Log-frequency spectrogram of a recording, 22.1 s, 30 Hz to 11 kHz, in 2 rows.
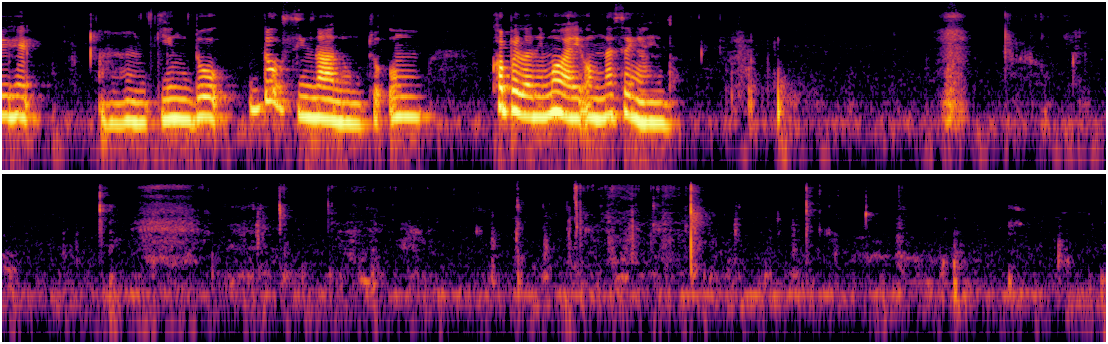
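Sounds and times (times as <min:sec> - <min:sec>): faint chewing and biting: 0:00.5 - 0:01.7, 0:06.7 - 0:22.0
mouth clicks and crunches: 0:10.0 - 0:11.0, 0:11.8 - 0:12.4, 0:13.0 - 0:21.7.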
